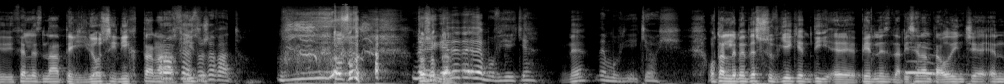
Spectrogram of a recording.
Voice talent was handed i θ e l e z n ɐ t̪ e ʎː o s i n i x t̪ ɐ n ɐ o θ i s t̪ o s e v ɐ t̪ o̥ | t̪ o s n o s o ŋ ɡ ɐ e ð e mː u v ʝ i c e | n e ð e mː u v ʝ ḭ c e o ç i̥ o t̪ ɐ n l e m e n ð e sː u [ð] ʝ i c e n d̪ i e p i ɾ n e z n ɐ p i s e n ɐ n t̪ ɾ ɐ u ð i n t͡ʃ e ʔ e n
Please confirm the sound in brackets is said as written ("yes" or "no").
no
